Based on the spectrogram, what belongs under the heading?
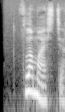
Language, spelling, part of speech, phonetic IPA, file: Russian, фломастер, noun, [fɫɐˈmasʲtʲɪr], Ru-фломастер.ogg
- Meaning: felt-tip pen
